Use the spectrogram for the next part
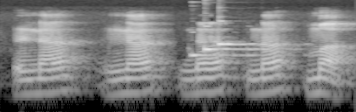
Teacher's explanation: ನೀವು ಅಬ್ಸರ್ವ್ ಮಾಡ್ಬೋದು. ಣ ನ ನ ನ ಮ, ಮೂಗಿನ ಸಹಾಯದಿಂದಲೇ ಅಕ್ಷರಗಳು ಹುಟ್ಟುತ್ತಾ ಇರೋದ್ರಿಂದ ನಾವು ಅದನ್ನು ಅನುನಾಸಿಕ ಅಂತ ಕರಿತೀವಿ.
